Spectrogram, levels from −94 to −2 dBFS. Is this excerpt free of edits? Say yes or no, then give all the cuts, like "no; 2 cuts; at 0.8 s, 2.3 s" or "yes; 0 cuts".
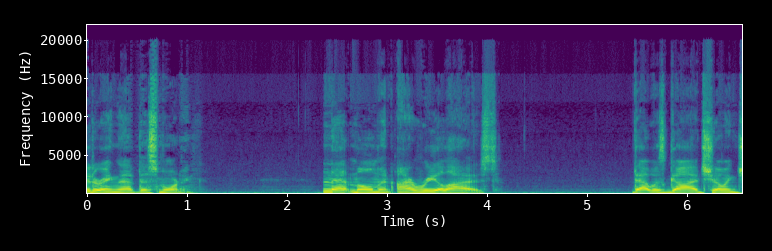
no; 2 cuts; at 2.4 s, 5.5 s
